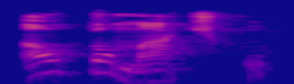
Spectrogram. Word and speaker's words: automático: Automático. Automático, gente. Como é que eu separo silabicamente? Automático. Ou seja, a sílaba tônica é a antepenúltima.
